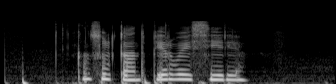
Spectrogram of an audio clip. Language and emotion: Russian, neutral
